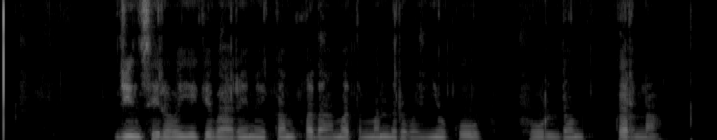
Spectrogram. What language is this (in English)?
Urdu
